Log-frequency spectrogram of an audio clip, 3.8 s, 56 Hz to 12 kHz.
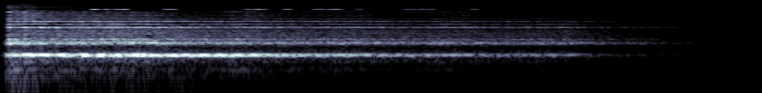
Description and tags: dark movement3
dark, fx, tone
